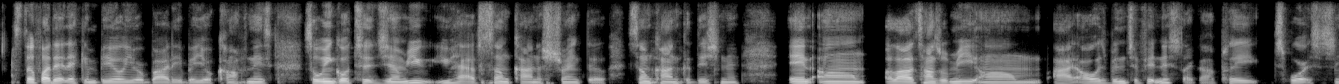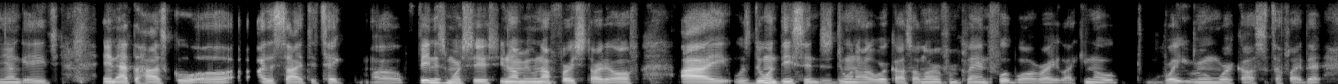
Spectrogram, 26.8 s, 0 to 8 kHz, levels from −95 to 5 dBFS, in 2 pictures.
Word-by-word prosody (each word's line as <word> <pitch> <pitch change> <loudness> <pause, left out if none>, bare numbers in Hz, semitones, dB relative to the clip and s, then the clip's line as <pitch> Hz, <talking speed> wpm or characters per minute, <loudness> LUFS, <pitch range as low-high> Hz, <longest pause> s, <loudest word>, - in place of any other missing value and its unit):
stuff 170 -1 +4
like 150 -3 +10
that 140 -1 +5
that 130 0 +1
can 115 -3 -1
build 125 +1 0
your 110 -1 0
body, 115 +1 -1
build 115 - -4
your 115 - -1
confidence. 125 +2 -3 0.3
So 145 - +3
when 140 0 +9
you - - +5
go 135 0 +6
to 140 - -1
the - - -9
gym, 125 +2 +1
you 175 -3 +2
you 155 +1 -4
have 130 -4 -1
some 145 -4 +1
kinda 120 -3 -1
strength 120 -1 -1
or - - -5 0.2
some 150 -2 0
kinda 125 -2 +1
conditioning. 115 -1 -5 0.5
And, 145 0 +5
um, 135 -1 +1 0.2
a 135 - -1
lot 155 +2 +7
of 150 - 0
times 150 -3 +3
with 130 - -1
me, 140 +1 +1
um, 120 -1 -3
I 120 -1 0
always 130 +3 0
been 135 +2 -2
into 140 -1 -3
fitness. 155 +4 -2
Like, - - -9
I 110 +2 -10
played 120 -5 -3 0.2
sports 130 -2 -2
since 120 0 -6
a - - -2
young 125 -2 -3
age, 125 +1 -6 0.4
and 135 -2 +3
after 140 +2 +4
high 125 +1 +2
school, 130 -1 -2 0.2
uh, - - -4 0.3
I - - +2
decided 125 -2 +2
to 115 - -11
take, 115 0 -2 0.3
uh, 115 -1 -6 0.2
fitness 165 -5 +4
more 150 -1 +1
serious, 140 +1 0
you 140 - -2
know 140 - +5
what 135 - +5
I - - +2
mean? 135 - +1
When 135 - +2
I 140 - +5
first 135 -2 0
started 125 -1 0
off, 120 +1 -1 0.4
I 130 -2 +8
was 125 -1 -8
doing 165 +2 +4
decent, 135 +1 0
just 115 -1 -8
doing 125 +1 -2
all 115 -1 -3
the - - -2
workouts 115 -1 -3
I 120 - -2
learned 120 -1 -3
from 115 -2 -8
playing 115 -1 -4
football, 115 -3 -4
right? 115 0 -5
Like, - - -11
you 125 - -4
know, 110 -2 -4 0.5
weight 120 0 -1
room 115 -1 -4
workouts 115 -1 -5
and - - -16
stuff - - -11
like - - -5
that. - - -5
125 Hz, 220 wpm, -24 LUFS, 120-140 Hz, 0.5 s, like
